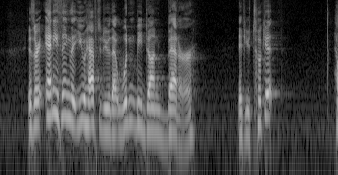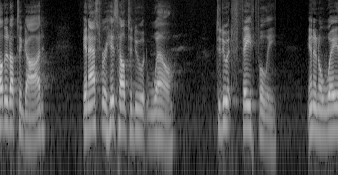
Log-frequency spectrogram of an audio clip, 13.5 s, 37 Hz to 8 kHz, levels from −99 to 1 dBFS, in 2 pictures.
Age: 30-49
